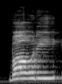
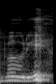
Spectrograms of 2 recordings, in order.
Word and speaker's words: Bodie: I called you Booty. I didn't see it to the playback that Charlie was trying to say. No, honey. Booty. Uh, Bodie. Bodie. I'm so sorry. I mispronounced your name. And I don't know what made me say Booty, honey. I there was not a double O there. It was just one.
